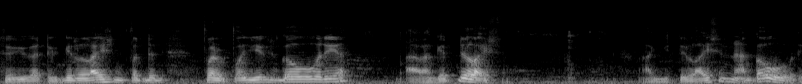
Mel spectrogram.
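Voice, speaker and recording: In an American accent, the speaker keeps a moderate pace with very wide pitch swings and long, frequent pauses, and the room echo is audible. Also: man, very deep, low pitch for a man. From US South, southern Maryland. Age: 80s+. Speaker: war veteran. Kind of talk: oral history interview. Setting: care center room. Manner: halting.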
